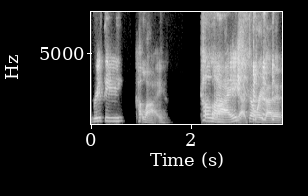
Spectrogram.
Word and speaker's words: Kalai: how do you say your last name Ruthie kalai yeah don't worry about it everyone gets it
